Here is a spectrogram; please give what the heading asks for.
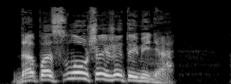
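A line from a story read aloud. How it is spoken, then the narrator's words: Yelling over loud noise. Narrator (Russian): заорал Стефан, перекрывая грохот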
